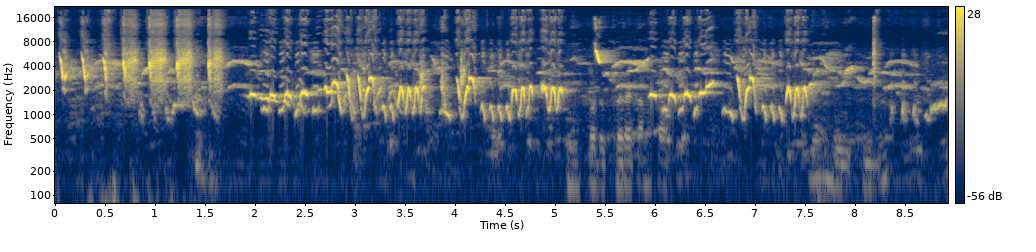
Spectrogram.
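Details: Loud white-rumped shama song meant to provoke other shamas into singing, opening with harsh buzzy bursts, then rapid stuttering trills and chattering phrases.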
